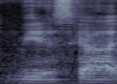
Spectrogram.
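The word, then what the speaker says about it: Veda Scott: care for they just kept booing vaa Vita Vita Scott yeah that's how pronounced but uh for the most part like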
